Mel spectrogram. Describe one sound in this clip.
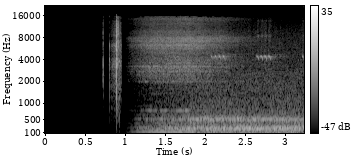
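Low ambient music hums with a steady drone.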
